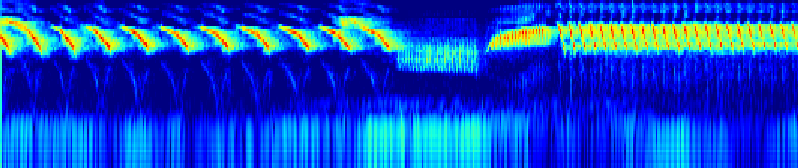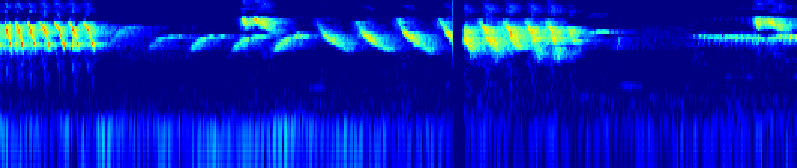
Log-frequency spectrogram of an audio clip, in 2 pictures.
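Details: Canary singing as a tutor for young birds learning song: repeated sweeping notes, a lower slur, a long rapid buzzy roll, then varied whistled trills and phrases, with faint low hum beneath.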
